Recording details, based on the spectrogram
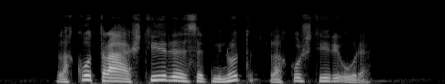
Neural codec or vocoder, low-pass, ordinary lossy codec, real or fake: none; 10.8 kHz; Opus, 24 kbps; real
